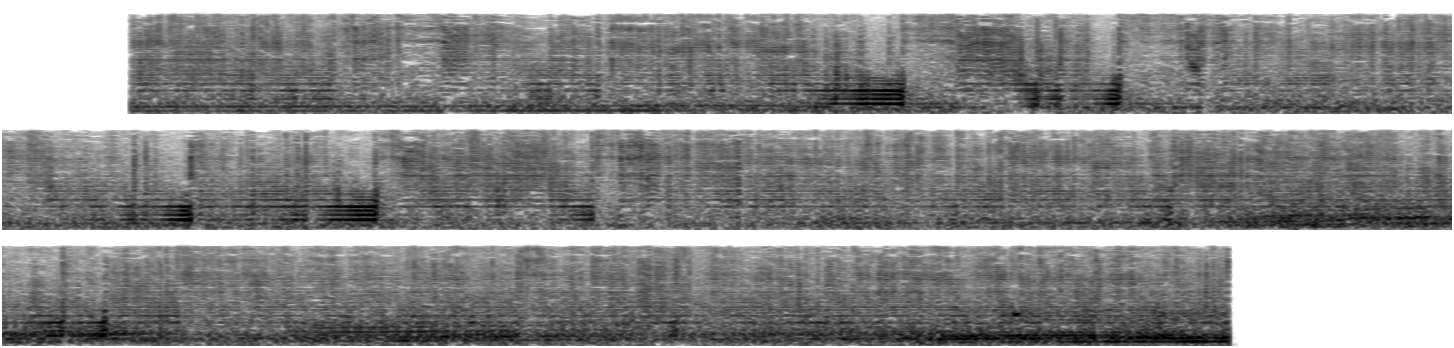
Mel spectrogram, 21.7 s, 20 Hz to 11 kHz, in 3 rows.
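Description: A 10 kV overhead-line insulator arcing through broken-down insulation: a continuous loud, harsh electrical noise that begins about half a second in. It surges louder around four to five seconds in and again around eight to nine seconds in, then cuts off abruptly at the end.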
